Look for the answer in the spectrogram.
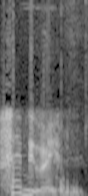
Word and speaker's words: February: Certainly beware of the Ides of February. – Listen, how many R's are there in February? – Not as many as you just said. – I've said two. No one pronounces the first R.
